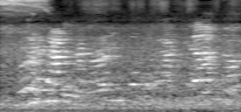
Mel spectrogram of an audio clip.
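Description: Several people talking in a room, with children's voices among them, quieter than the speech just before.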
